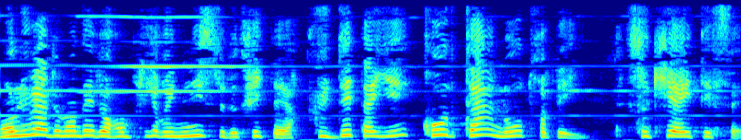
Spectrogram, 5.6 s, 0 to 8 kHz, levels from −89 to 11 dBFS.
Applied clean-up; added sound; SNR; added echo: classical method log-MMSE.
